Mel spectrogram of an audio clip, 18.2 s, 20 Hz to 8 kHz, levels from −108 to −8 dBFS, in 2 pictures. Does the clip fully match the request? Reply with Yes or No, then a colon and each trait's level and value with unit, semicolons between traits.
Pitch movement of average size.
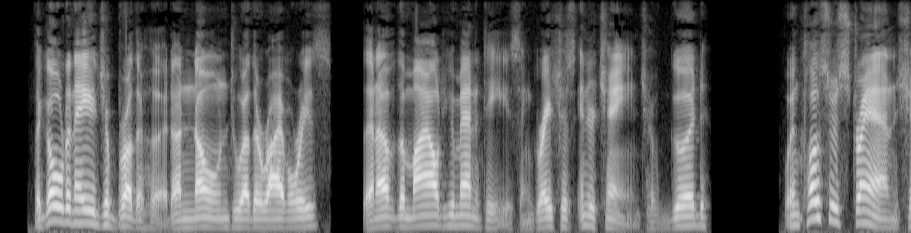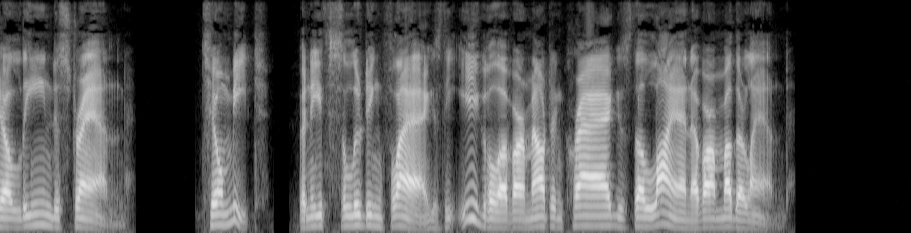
Yes: average, 3.3 semitones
